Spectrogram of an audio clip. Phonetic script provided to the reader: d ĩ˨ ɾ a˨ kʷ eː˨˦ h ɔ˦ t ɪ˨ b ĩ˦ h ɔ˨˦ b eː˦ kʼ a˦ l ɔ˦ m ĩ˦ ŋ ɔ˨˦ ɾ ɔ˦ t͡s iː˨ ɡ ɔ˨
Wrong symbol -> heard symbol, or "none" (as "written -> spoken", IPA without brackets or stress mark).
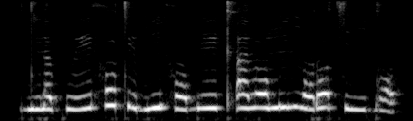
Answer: none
